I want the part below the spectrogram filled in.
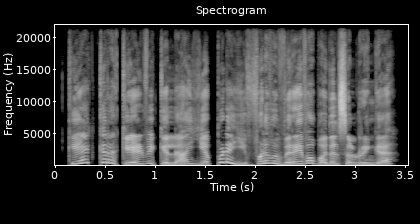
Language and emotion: Tamil, surprised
